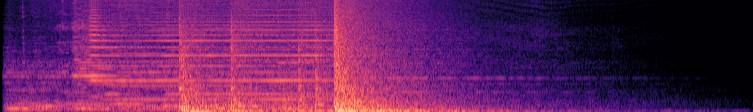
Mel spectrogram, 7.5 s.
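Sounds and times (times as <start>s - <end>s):
battle horns: 0.1s - 6.2s
intense drums: 0.3s - 6.2s.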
